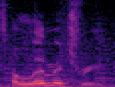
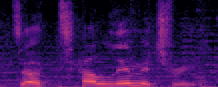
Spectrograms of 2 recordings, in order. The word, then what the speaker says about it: telemetry: Oh, it's telemetry. It's It's spelled like elementary. So, it's telemetry.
